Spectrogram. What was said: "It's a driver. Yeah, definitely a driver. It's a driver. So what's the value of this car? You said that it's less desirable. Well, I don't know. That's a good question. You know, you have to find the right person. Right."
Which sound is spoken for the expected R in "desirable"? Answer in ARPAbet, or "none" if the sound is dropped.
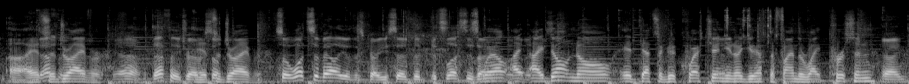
W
